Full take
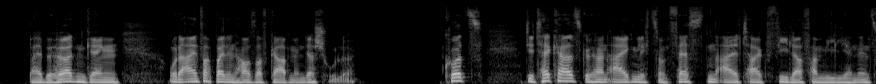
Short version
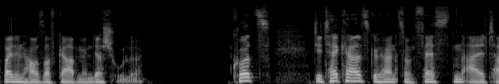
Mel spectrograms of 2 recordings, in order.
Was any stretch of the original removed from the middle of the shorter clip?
yes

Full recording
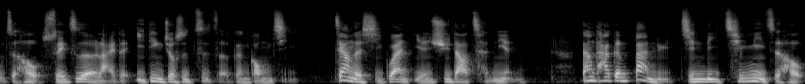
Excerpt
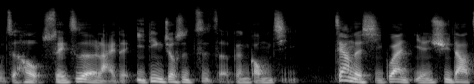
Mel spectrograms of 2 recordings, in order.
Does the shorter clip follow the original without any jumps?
yes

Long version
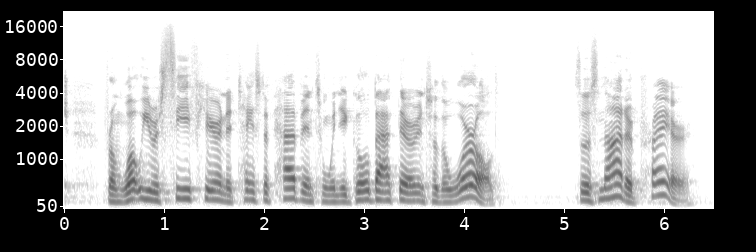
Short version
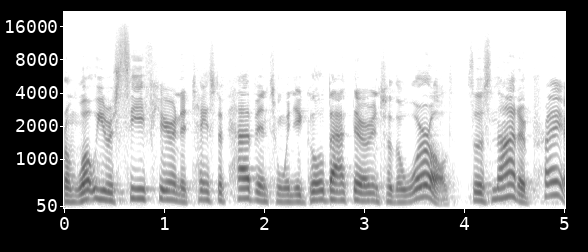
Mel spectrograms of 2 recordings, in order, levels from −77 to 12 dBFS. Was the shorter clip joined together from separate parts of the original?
yes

